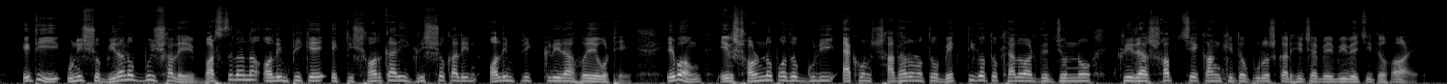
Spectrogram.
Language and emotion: Bengali, neutral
